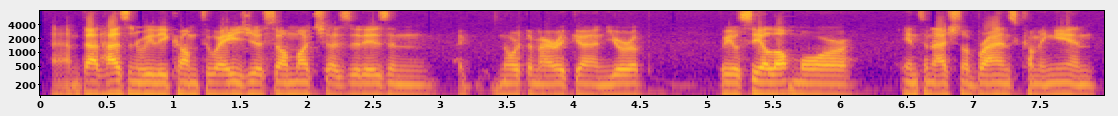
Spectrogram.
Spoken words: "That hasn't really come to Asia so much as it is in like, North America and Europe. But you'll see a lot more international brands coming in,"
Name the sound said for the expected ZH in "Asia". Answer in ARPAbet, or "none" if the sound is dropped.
ZH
